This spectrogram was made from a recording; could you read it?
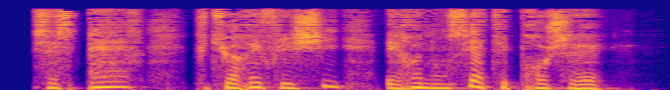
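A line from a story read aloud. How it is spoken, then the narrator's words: Murmured. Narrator (French): murmura Hermione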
